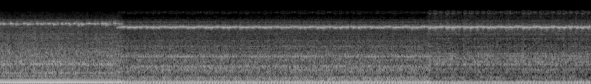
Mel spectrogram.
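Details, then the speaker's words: K-swapped supercharged K20 Civic wagon with K24 crank pulley; steady high-pitched squeal over the engine, holding then stepping slightly lower, a slipping serpentine belt. "I do got to get rid of that belt whistle"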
